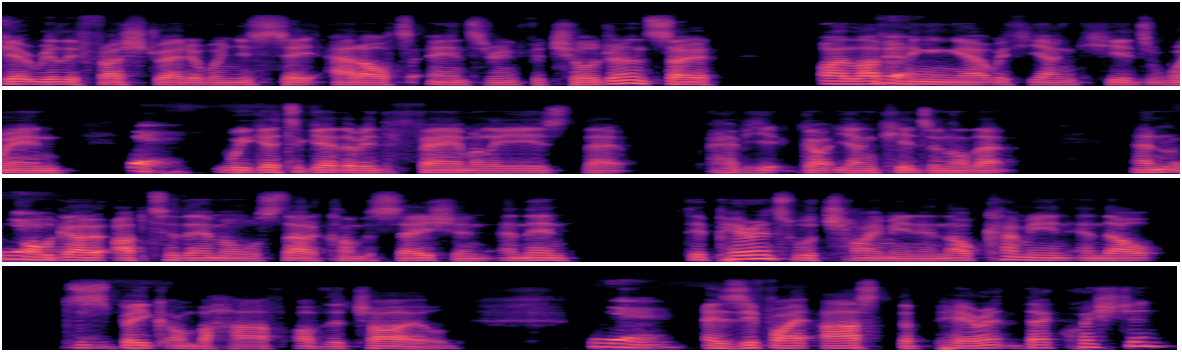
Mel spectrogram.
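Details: Adult male speaker; Normal speech.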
